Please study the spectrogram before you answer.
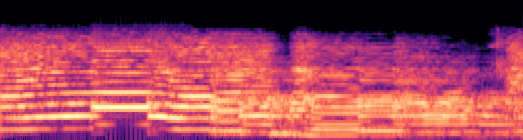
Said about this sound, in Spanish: Cuando haces un bend y haces, por ejemplo, un tap, suena el tap, pero de dos trastes hacia arriba, ¿no?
